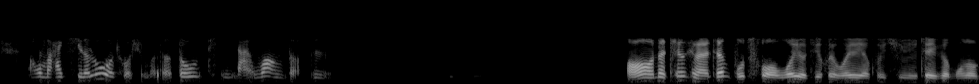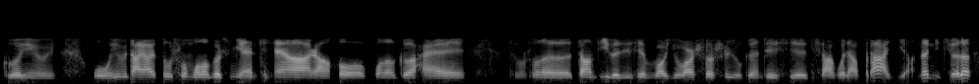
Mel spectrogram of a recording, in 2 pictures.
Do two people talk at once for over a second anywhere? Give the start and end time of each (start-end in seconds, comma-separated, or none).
none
